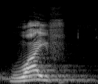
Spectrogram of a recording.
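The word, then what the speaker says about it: wife: वाइफ।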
